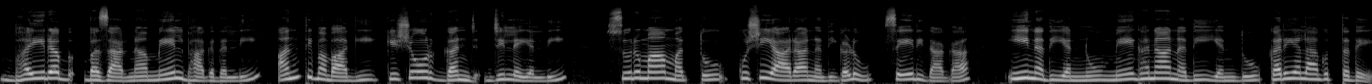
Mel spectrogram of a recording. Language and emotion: Kannada, neutral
